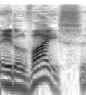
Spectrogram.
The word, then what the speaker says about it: Edelweiss: And so, I don't know, this is the, and it says Edelweiss, but we all know it's Edelweiss, is how you pronounce that, in Austria.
